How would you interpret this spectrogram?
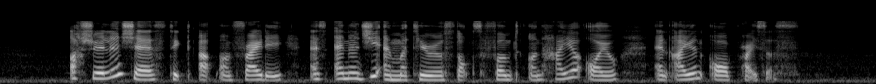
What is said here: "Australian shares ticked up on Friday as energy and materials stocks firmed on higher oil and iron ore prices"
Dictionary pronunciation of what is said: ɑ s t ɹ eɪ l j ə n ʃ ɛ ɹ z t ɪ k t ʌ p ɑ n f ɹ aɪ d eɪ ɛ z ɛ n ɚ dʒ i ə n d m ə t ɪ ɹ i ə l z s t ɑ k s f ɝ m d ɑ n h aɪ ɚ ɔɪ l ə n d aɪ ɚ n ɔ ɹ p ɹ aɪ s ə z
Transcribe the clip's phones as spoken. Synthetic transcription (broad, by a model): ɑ s t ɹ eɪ l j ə n ʃ ɛ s t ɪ k t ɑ p ɑ n f ɹ aɪ d eɪ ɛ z ɛ n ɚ dʒ i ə n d m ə t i ɹ i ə l s t ɑ k s f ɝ m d ɑ n h aɪ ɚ ɔɪ l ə n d aɪ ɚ n ɔ l p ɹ aɪ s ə s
